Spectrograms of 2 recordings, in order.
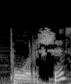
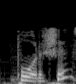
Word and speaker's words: Porsche: Фердинанд Артур родился в Австро-Венгрии в семье судетских немцев, поэтому склонять его фамилию на французский манер в корне неверно. Запишем Porsche с ударением на последний слог, а равно Porsche – ошибка. Правильно говорить Porsche с ударением на «о».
